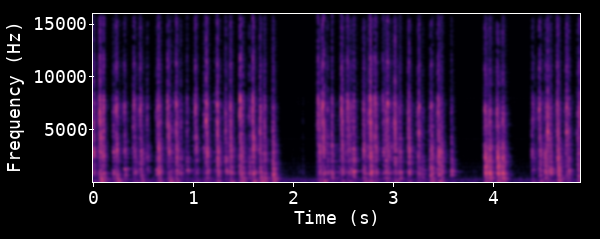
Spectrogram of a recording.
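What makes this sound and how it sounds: Fingertips type fast on a mechanical keyboard with clicky switches and PBT plastic keycaps, producing around thirty sharp, bright, crisp clicks. The clicks come in quick bursts separated by short silent pauses near the two-second and four-second marks.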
